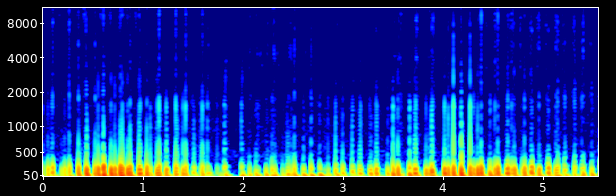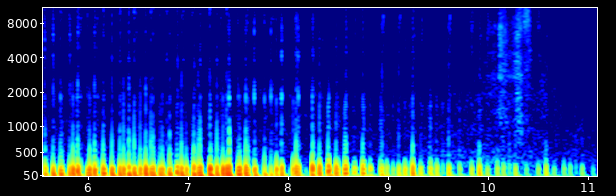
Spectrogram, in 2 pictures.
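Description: A rubber item is tapped rapidly and steadily with soft, dull, low thuds that die away almost instantly. The quick tapping continues throughout, growing quieter toward the end.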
